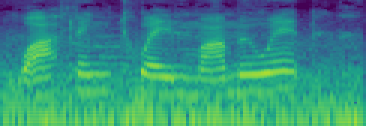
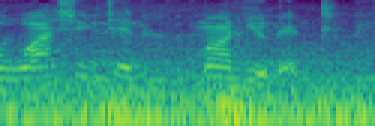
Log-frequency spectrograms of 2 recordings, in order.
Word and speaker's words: Washington Monument: Oh, but wait, so I want to see, the Waffington Monument. Well, it's actually pronounced the Washington Monument.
